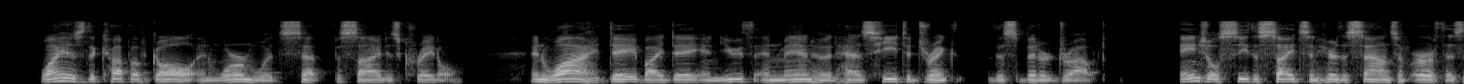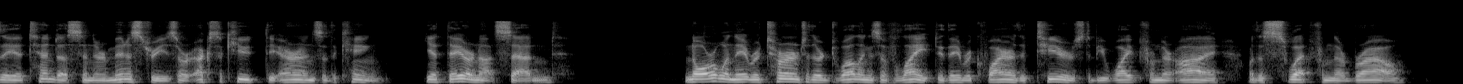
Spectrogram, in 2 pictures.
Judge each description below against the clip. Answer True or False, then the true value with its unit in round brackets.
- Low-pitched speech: True (105 Hz)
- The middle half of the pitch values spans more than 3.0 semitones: False (2.6 semitones)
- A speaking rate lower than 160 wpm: False (170 wpm)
